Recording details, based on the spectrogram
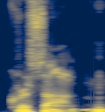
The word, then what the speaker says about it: croissant: which would make it a croissant, not an almond croissant. – You're saying it wrong. – Croissant. – That's better.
